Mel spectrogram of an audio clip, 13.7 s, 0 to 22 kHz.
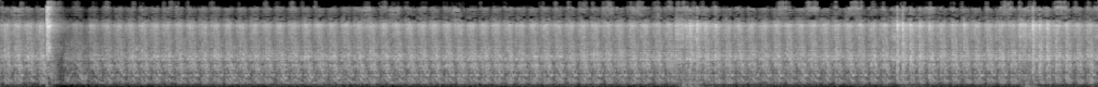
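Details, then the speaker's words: Peugeot 309: long, steady, even cranking that never catches. The camshaft-driven mechanical fuel pump needs fast cranking to pump, the battery needs charging, and more petrol is needed. "Basically, you've got this pump that's driven off a load, normally off the camshaft. So you need the engine turning at a fairly high speed for it to actually start pumping."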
